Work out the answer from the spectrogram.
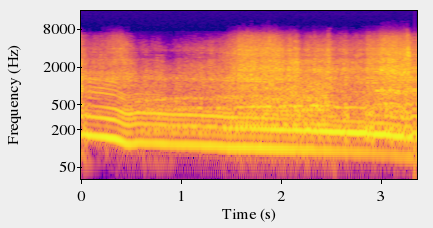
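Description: A car engine roars loudly as it is driven fast around corners. Its pitch dips early, then holds steady and slowly climbs again, with no talk.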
